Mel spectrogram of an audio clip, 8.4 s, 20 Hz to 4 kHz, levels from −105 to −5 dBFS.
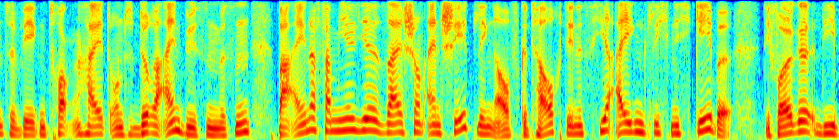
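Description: No technical faults can be heard in this speech recording. It has come through a call path whose band stops at about 4 kHz, which fits a G.711 A-law codec at 64 kbps, and that narrow band is simply how the call sounds.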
